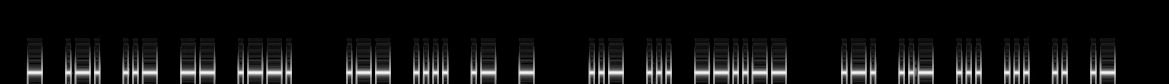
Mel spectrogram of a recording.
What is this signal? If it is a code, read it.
Morse code, heard as a keyed tone, about 25 wpm, spaced as for 20 wpm, 550 Hz. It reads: TRUMP WHAT US, RUSSIA
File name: podcast / News headlines-1x-25x20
